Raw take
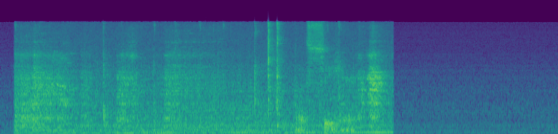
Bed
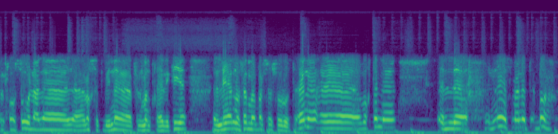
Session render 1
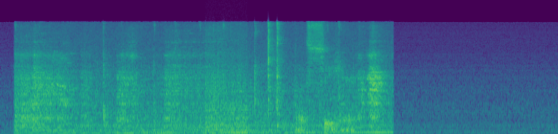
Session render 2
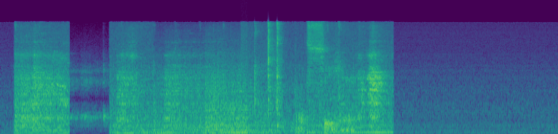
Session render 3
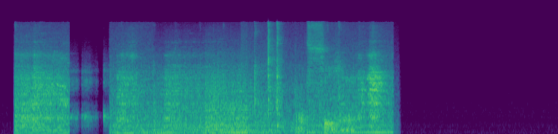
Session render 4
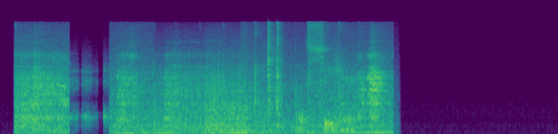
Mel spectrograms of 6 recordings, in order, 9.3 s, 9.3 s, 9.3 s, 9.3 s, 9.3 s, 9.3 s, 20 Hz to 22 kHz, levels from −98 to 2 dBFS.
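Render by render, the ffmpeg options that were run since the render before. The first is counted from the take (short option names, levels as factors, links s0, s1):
-filter_complex "[0:a]asettb=1/sr,asplit=3[s0][s1][s2];[s0]atrim=end=3.414[s3];[s1]atrim=start=3.41:end=4.12,asetpts=PTS-STARTPTS,afade=t=in:d=0.004:c=qsin,afade=t=out:st=0.706:d=0.004:c=qsin,acontrast=33[s4];[s2]atrim=start=4.116[s5];[s3][s4]acrossfade=d=0.004:c1=hsin:c2=qsin[s6];[s6][s5]acrossfade=d=0.004:c1=qsin:c2=hsin"
-filter_complex "[0:a]asettb=1/sr,asplit=3[s0][s1][s2];[s0]atrim=end=1.154[s3];[s1]atrim=start=1.15:end=1.82,asetpts=PTS-STARTPTS,afade=t=in:d=0.004:c=qsin,afade=t=out:st=0.666:d=0.004:c=qsin,asplit=3[s4][s5][s6];[s4]bandpass=f=530:t=q:w=8,volume=1[s7];[s5]bandpass=f=1840:t=q:w=8,volume=0.501[s8];[s6]bandpass=f=2480:t=q:w=8,volume=0.355[s9];[s7][s8][s9]amix=inputs=3:normalize=0[s10];[s2]atrim=start=1.816[s11];[s3][s10]acrossfade=d=0.004:c1=hsin:c2=qsin[s12];[s12][s11]acrossfade=d=0.004:c1=qsin:c2=hsin,asettb=1/sr,asplit=3[s13][s14][s15];[s13]atrim=end=2.554[s16];[s14]atrim=start=2.55:end=4.01,asetpts=PTS-STARTPTS,afade=t=in:d=0.004:c=qsin,afade=t=out:st=1.456:d=0.004:c=qsin,aemphasis=mode=reproduction:type=50fm[s17];[s15]atrim=start=4.006[s18];[s16][s17]acrossfade=d=0.004:c1=hsin:c2=qsin[s19];[s19][s18]acrossfade=d=0.004:c1=qsin:c2=hsin,asplit=3[s20][s21][s22];[s20]afade=t=out:st=4.7:d=0.02[s23];[s21]aeval=exprs='val(0)*sin(2*PI*55*n/s)':c=same,afade=t=in:st=4.7:d=0.02,afade=t=out:st=5.1:d=0.02[s24];[s22]afade=t=in:st=5.1:d=0.02[s25];[s23][s24][s25]amix=inputs=3:normalize=0"
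-af "lowpass=f=2300:p=1,agate=range=0.0112:threshold=0.00891:ratio=16:detection=peak"
-af "volume=1.41"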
